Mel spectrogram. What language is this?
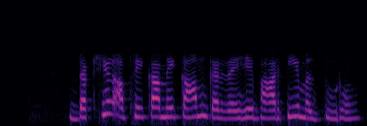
Hindi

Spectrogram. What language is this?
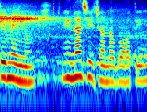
Punjabi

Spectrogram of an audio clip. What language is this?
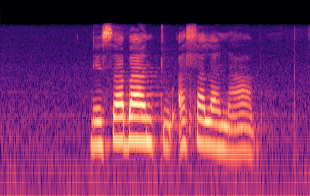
Xhosa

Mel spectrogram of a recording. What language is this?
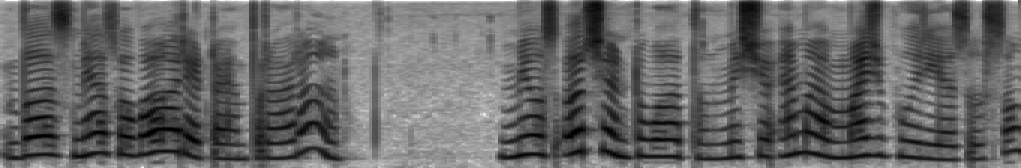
Kashmiri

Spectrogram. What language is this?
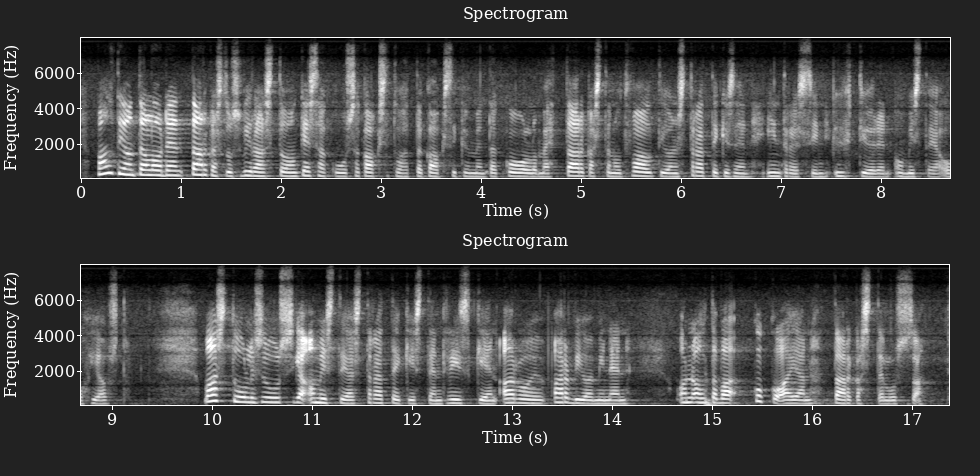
Finnish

